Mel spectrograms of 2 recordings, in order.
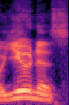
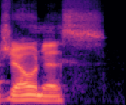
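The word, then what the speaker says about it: Joonas: No, Eunice, his first name. I think I've always said Jonas. But I learned it was Eunice today.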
